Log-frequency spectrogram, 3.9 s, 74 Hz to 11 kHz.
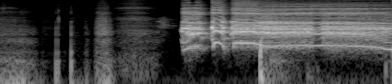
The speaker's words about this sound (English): The own goal of the week, obviously, I spoke about this last week, but I am fostering a rooster. Yes. And this is what I get every single morning at 6 a.m.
